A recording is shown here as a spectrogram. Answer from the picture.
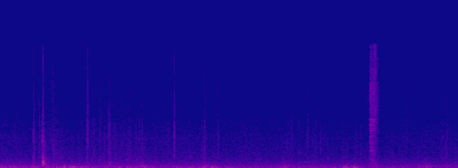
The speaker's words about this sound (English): Ah, all this rain, can't really see the lines on the road too well.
